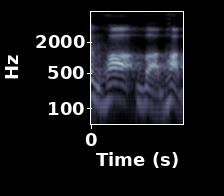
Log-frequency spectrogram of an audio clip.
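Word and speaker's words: verb: ठीक है, यहाँ भी ध्यान देना है कि इसको वर्ब नहीं पढ़ना है। ठीक है, यानी हम लोग इसको इस तरह से नहीं पढ़ेंगे, वर्ब ऐसे नहीं पढ़ेंगे, हम लोग इसको आर को साइलेंट करके पढ़ेंगे, यानी किस तरह से वर्ब ऐसे।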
